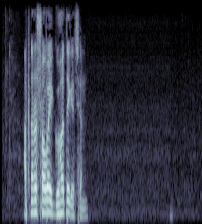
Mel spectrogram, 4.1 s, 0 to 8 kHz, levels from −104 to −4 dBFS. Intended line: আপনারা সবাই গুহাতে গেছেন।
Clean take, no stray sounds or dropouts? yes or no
yes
